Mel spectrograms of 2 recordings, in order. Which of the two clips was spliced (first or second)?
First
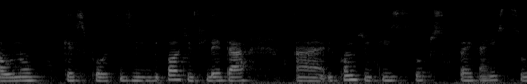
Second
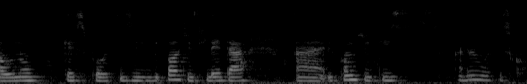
first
